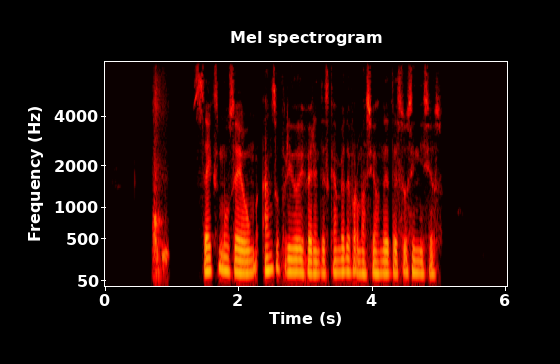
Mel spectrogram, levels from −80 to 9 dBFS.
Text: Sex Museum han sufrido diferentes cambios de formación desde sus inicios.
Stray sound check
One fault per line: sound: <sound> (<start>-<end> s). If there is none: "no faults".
sound: whoosh (0.7-1.0 s)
